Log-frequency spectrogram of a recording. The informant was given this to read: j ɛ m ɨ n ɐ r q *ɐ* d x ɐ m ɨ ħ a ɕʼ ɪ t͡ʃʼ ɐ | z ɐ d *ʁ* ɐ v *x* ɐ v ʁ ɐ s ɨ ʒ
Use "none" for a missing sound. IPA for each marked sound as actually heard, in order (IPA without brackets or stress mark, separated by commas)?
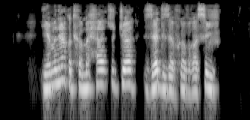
ə, z, x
